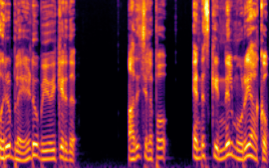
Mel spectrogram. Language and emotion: Malayalam, fearful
